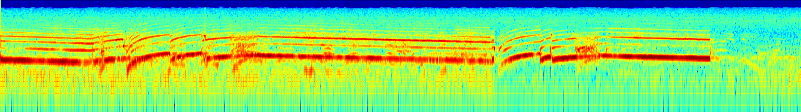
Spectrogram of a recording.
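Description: A vehicle siren sounding: it swoops up sharply, then holds a slowly falling wail broken by repeated quick upward whoops, and cuts off abruptly about seven seconds in.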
